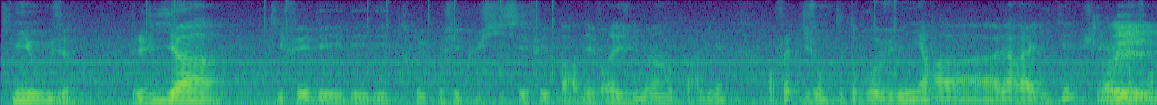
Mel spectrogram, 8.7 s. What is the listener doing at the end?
taking over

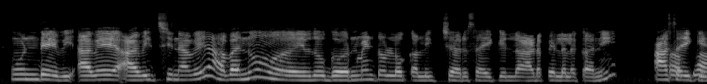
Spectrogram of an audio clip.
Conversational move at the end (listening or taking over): taking over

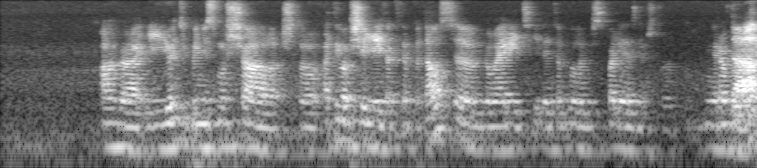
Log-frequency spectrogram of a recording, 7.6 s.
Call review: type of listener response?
taking over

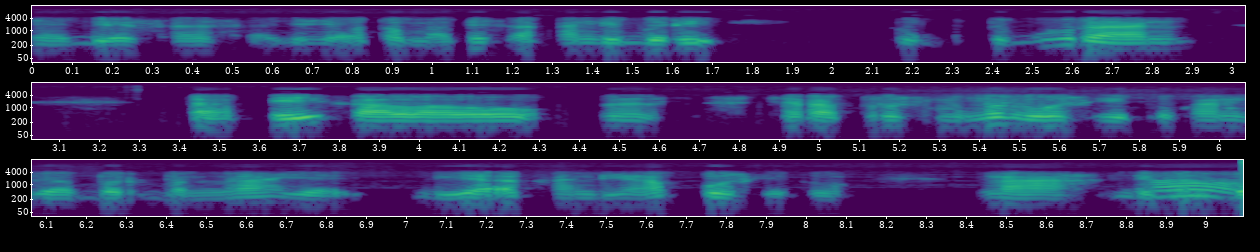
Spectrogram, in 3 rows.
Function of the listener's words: listening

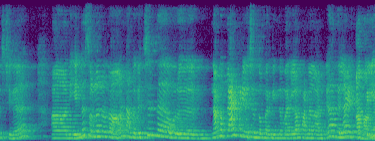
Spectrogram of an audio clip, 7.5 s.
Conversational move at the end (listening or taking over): listening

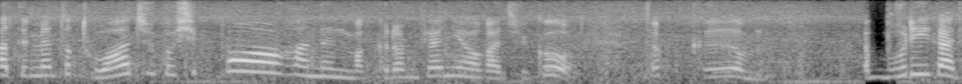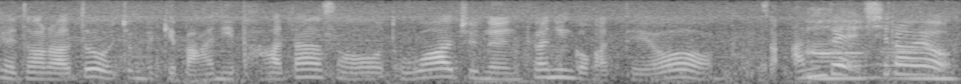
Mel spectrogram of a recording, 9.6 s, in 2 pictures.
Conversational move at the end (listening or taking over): listening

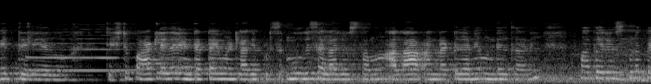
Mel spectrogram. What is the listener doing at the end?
listening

